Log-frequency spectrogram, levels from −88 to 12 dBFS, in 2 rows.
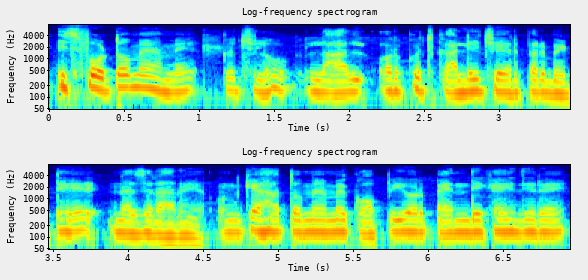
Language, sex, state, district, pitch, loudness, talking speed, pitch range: Hindi, male, Bihar, Saharsa, 140 Hz, -21 LUFS, 240 wpm, 135-150 Hz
